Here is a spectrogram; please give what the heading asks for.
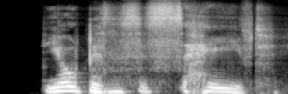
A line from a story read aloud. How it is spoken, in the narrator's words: sobbed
